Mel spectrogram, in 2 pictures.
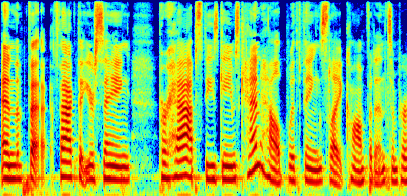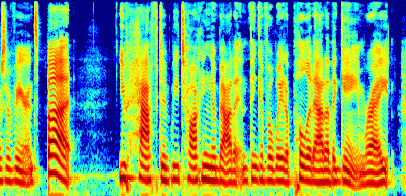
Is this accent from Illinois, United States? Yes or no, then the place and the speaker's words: no; Rhode Island, United States; Yay, my home state.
